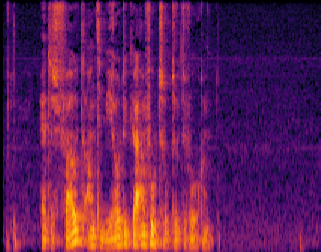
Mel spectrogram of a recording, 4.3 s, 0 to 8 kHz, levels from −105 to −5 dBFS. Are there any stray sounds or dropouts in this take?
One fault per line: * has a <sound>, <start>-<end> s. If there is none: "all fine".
all fine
